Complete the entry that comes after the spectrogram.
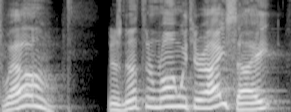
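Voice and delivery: pensive, measured, thoughtful, considered delivery. Telling a joke, the husband answers his wife: soft, thoughtful voice. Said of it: "says a soft, thoughtful voice".

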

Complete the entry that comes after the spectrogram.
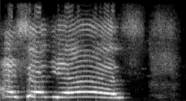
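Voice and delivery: very high, loud, called-out shout. Retelling how someone shouted on a riverbank: imitating Audrey shouting. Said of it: "shouting on the banks of the river saying".

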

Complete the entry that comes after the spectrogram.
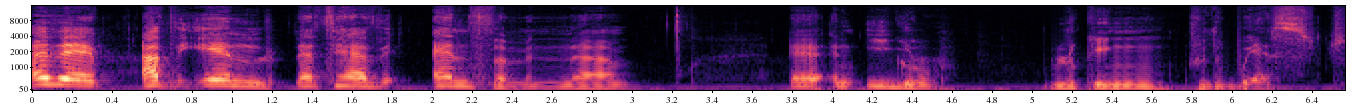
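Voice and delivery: put-on British accent. Joking about a film as its director: Alfred Hitchcock voice. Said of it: "He talks like that in my mind".

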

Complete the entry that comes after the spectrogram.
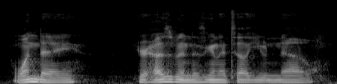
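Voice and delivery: ordinary talk, nothing marked

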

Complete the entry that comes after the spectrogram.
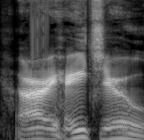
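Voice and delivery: big, manly voice. Speaker shows Hayden how John Wayne would say the line: manly John Wayne delivery. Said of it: "give us kind of like the more manly".

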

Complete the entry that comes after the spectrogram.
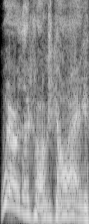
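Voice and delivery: menacing, intimidating superhero voice. Recapping a Batman movie scene, the speaker quotes Batman questioning Flash: Batman voice. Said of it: "you're going to have a lot of Batman voice".

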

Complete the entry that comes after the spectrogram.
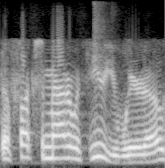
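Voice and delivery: play-acted rude jab. Retelling waking in hospital and snapping at a happy brother: imitating own rude retort. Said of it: "just in true prick fashion".

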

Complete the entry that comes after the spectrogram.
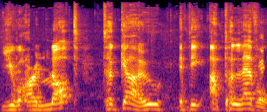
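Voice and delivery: hushed stage whisper. Describing a character who leans in and grabs someone's face; stage whisper. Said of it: "and in a stage whisper".

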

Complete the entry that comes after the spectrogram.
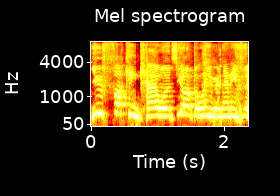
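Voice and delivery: shrill, very high, screamed scornful tone. Retelling yelling at guys doing the tomahawk chop once they stop: retelling screaming at them. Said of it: "I go".

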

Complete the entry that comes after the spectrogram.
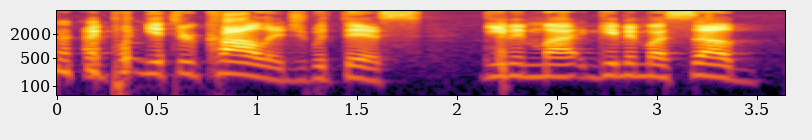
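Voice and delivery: demanding, ancient monster voice. Playing a monster demanding more sauce on a sub: Cthulhu voice. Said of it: "that's Cthulhu for you folks".

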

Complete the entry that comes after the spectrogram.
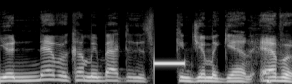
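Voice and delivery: loud, screaming, ranting tirade. Retelling a man running out as the referees leave, imitating someone screaming. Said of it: "he's screaming".

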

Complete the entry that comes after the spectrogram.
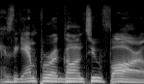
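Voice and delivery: ordinary delivery

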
